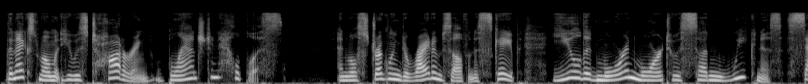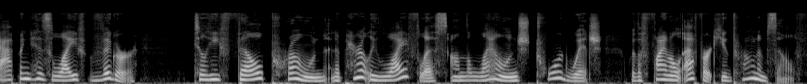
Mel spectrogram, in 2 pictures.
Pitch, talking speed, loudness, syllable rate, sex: 215 Hz, 185 wpm, -20 LUFS, 5.3 syllables/s, female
